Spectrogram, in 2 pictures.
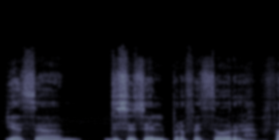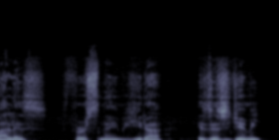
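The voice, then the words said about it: Put-on Spanish (Spain) accent. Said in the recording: “I'm going to try to do my best Spain accent.”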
